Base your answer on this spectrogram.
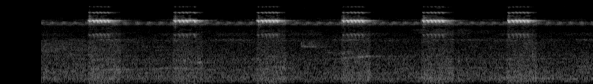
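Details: Cicada making sound by rubbing its wings together: a steady high thin hiss with six louder sharp buzzy bursts, repeated roughly every 0.8 seconds, and nothing else clearly heard.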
